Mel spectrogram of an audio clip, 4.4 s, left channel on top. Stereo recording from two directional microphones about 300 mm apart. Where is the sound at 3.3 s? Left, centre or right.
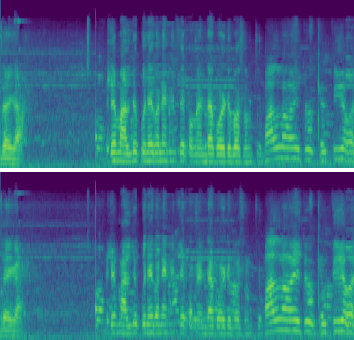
Right.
